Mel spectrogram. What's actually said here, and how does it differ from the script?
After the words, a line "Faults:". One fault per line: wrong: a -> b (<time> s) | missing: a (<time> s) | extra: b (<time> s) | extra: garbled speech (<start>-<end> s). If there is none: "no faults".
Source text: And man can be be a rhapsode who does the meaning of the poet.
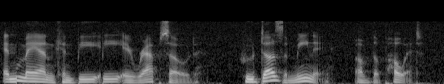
And man can be be a rhapsode who does the meaning of the poet.
Faults:
no faults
